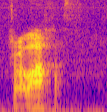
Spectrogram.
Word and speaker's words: trabajas: Ends with an S, next to the last syllable. Trabajas.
